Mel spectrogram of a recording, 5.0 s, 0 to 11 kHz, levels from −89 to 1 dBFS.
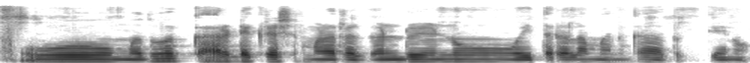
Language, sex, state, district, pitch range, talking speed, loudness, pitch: Kannada, male, Karnataka, Chamarajanagar, 105-110 Hz, 145 wpm, -24 LUFS, 110 Hz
